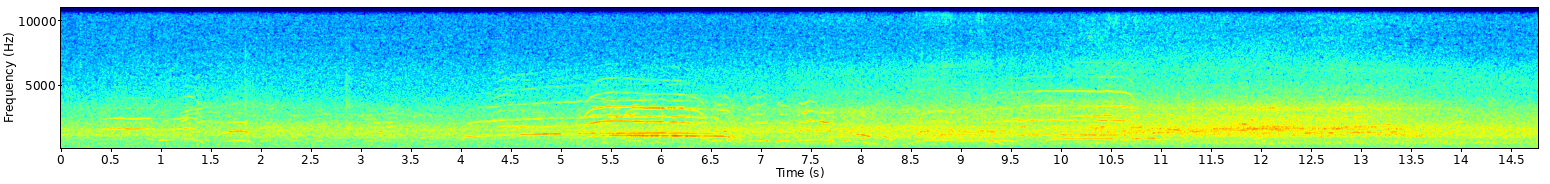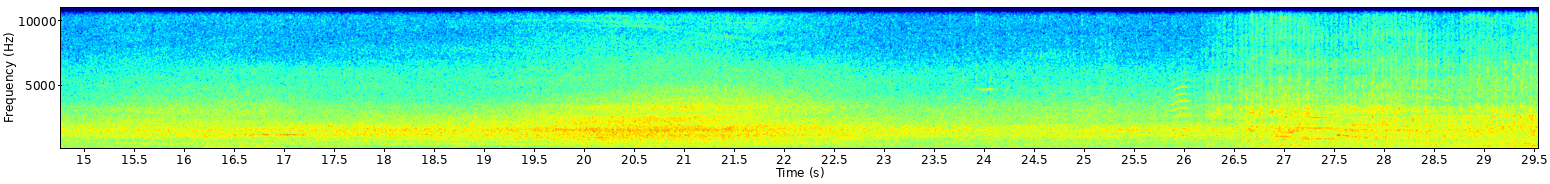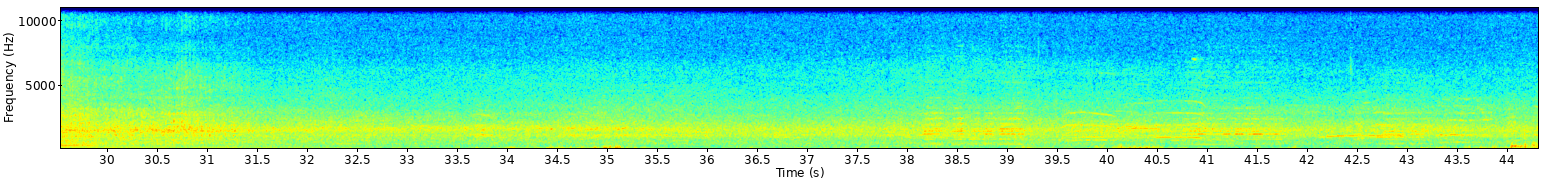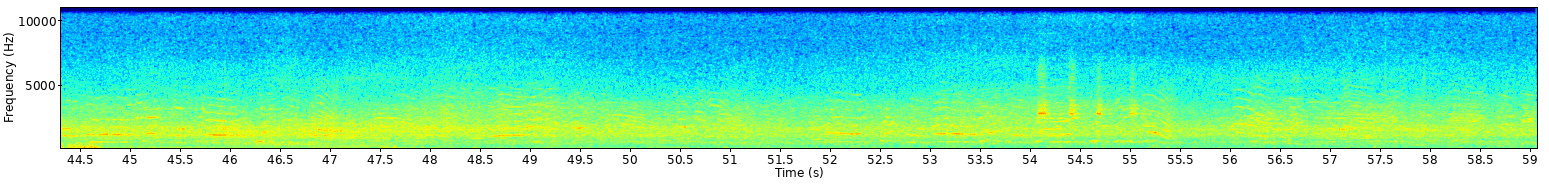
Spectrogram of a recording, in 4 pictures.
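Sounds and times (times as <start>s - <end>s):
car engines passing: 0.0s - 59.0s
crowd voices: 0.0s - 59.0s
bus driving past: 8.0s - 38.0s, 41.4s - 54.6s.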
